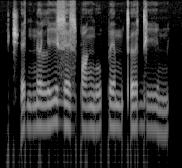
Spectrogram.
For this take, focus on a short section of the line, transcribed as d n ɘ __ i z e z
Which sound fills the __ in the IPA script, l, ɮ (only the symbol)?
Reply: l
